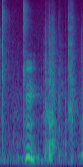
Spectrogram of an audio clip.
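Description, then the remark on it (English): Crisp, crackly crunches from a slightly sweet sesame cracker being bitten and chewed, several sharp dry bursts in quick succession, with a brief hummed voice between them. “Got a good crunch?”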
